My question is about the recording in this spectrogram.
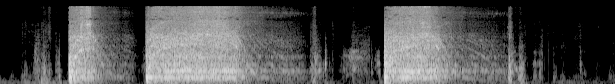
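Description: Ryobi compound miter saw run in three short bursts, each starting suddenly and then spinning down. The longest, about a second and a half in, holds for about a second as the blade cuts a thin wooden strip.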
